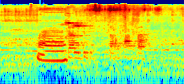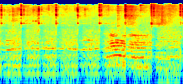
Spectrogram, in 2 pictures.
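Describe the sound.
A hammer knocks repeatedly in sharp, irregular taps, while voices talk and call out over the pounding; something is being knocked in to make a house.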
